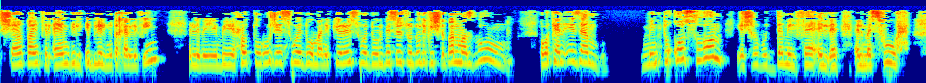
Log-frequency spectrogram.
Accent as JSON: {"language": "Arabic", "country": "Egypt", "said": "ده احنا عندنا في مصر مزارع خنازير"}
